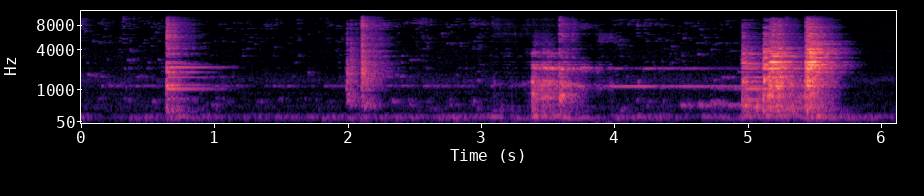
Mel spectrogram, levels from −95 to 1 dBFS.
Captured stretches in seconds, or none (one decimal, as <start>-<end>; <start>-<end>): 0.0-3.1; 4.0-6.1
